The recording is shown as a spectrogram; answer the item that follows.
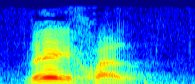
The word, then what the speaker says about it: Reuel: And the priest in that land of Midian was a man named Reuel. It's spelled R-E-U-E-L, Reuel, but it's something that you say it here, and most Westerners don't have it here. And you got Reuel.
